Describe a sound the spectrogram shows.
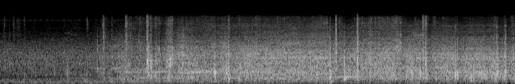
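Skateboard wheels roll loudly over rough concrete.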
